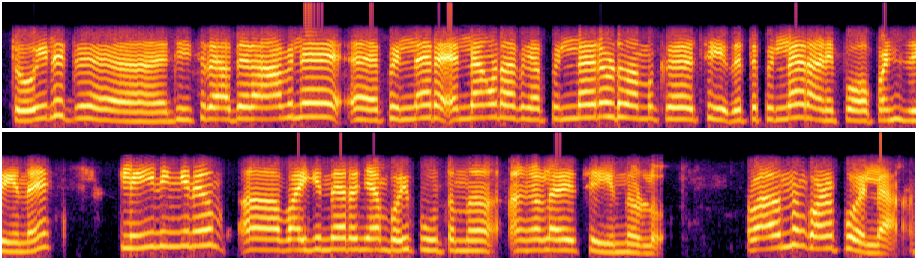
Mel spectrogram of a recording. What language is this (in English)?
Malayalam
